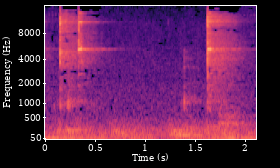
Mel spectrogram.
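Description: Gold plasma handle of a B26 plasma skincare device discharging against the skin of a forearm once the foot pedal is pressed: three sharp snaps, two close together near the start and one about a second and a half in, each with a brief high ring.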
